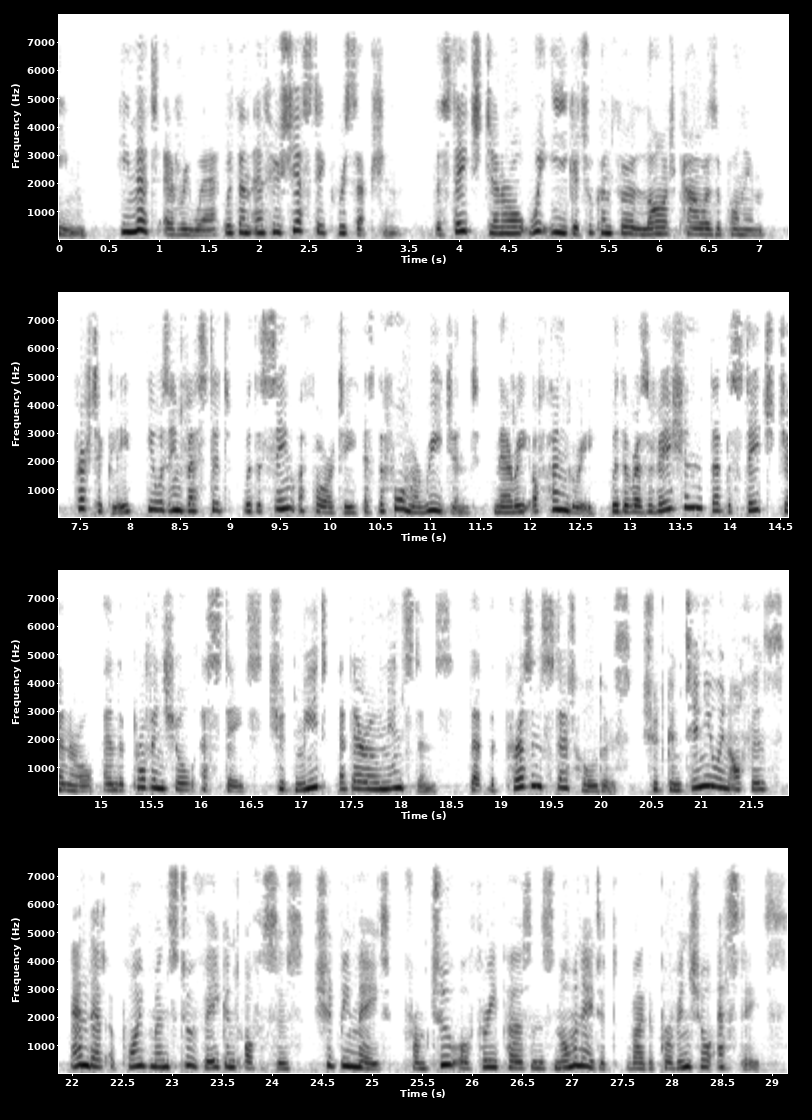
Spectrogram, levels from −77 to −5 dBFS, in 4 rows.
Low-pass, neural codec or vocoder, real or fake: 7.2 kHz; none; real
